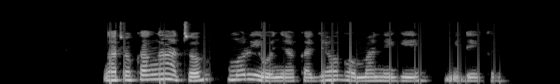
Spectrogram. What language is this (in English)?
Luo (Kenya and Tanzania)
